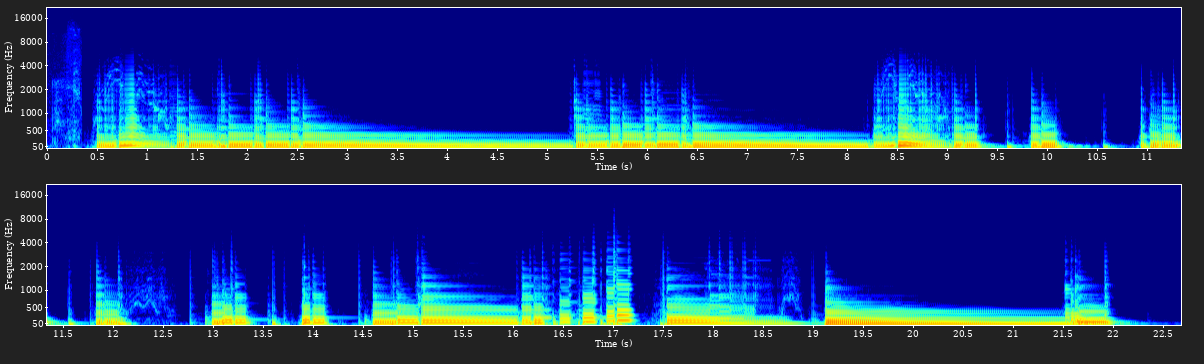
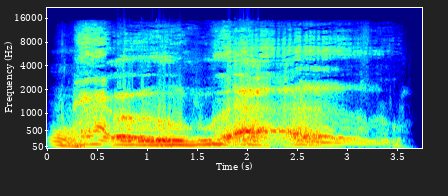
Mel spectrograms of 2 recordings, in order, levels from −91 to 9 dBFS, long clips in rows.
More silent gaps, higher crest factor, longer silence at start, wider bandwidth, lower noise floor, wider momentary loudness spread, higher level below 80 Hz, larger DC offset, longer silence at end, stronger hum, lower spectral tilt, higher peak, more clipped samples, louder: neither; first, 16 dB vs 10 dB; first, 0.5 s vs 0.05 s; second, 3.2 kHz vs 14.5 kHz; first, -64 dBFS vs -31 dBFS; second, 10 LU vs 15 LU; about the same, -28 dBFS vs -30 dBFS; neither; first, 0.65 s vs 0.2 s; neither; first, -12.5 dB/octave vs -6.5 dB/octave; second, -8 dBFS vs 0 dBFS; second, under 0.1% vs 0.9%; second, -26 LUFS vs -10 LUFS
